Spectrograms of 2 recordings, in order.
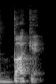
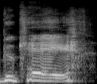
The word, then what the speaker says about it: Bucket: family this woman her her last name is bucket which is like the most and but she pronounces it bouquet and so uh it's it's there's also a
